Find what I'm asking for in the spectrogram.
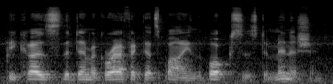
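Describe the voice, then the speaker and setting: A man's voice: fairly low pitch, steady tone, normal speed, creaky. Matter-of-fact man, faintly noisy recording. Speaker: author on a club panel. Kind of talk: explanatory panel talk. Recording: noisy live meeting room recording.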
